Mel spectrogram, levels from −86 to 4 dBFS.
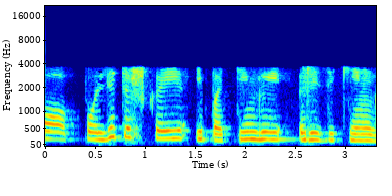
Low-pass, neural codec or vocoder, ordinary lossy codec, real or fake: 3.6 kHz; none; AAC, 24 kbps; real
